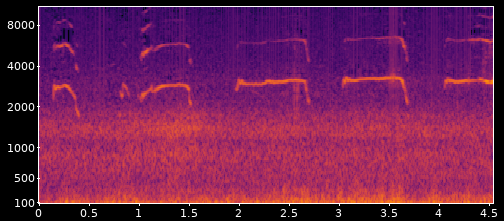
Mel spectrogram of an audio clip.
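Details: Begging of two bald eagle nestlings while being fed at a Florida nest, 5 April 2022: five sharp, high whistled notes about one per second, some slightly rising, above steady low wind noise.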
